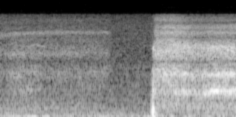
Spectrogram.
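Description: Heavy breathing from a person, soft and airy at first, then a sudden sharp, louder intake of breath partway through that carries on as a stronger rush of air.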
